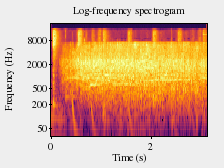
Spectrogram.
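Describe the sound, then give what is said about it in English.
An applause sound effect: loud, dense applause swells up within a moment and holds steady, a bright wash of many hands clapping at once with no voices heard over it. “Oh, that's that applause is for me.”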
